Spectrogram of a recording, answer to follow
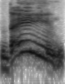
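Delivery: high, muffled masked villain shout; muffled Bane voice. Retold or imitated. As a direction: bark the name through a covered mouth. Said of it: "he sounds a little more muffled".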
